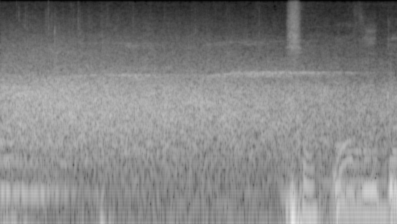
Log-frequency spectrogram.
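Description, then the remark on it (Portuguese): Dense, steady applause washed in heavy reverb. It holds evenly for about four seconds, with a brief voice or tone surfacing near the end. “Palmas de reverb.”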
